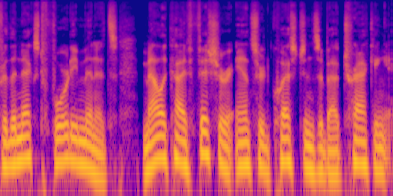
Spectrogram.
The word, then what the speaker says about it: Malachi: He pronounced it Malachi, three distinct syllables.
